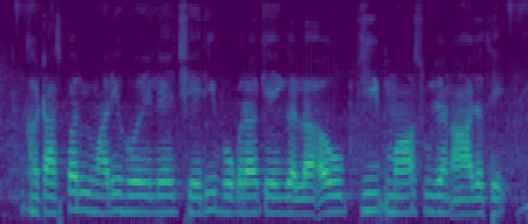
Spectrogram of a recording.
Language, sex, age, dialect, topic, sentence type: Chhattisgarhi, male, 18-24, Western/Budati/Khatahi, agriculture, statement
